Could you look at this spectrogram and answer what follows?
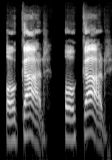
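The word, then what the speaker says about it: hogar: the letter H, and practice pronouncing the silent letter. And Jennifer gave a great example of the word or guard, which is spelled H O G A R, which means home.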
